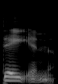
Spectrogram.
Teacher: Using the glottal stop. Yep. It stops in the throat.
